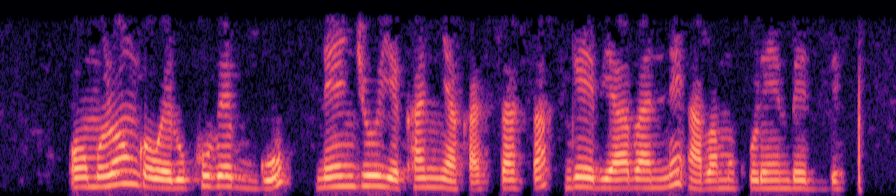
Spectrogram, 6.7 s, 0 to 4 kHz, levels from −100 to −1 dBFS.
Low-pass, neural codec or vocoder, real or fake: 3.6 kHz; none; real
